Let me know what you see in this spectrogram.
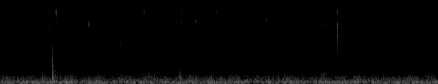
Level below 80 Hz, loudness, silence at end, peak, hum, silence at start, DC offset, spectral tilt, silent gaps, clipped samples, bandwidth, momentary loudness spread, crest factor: -58 dBFS; -53 LUFS; 0 s; -28 dBFS; none; 0 s; under 0.1%; -5.5 dB/octave; none; under 0.1%; 17 kHz; 4 LU; 24 dB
